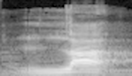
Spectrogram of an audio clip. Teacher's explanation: நாவின் இரு பக்கங்கள் தடித்து மேல் பற்களின் அடியை தொடுவதால் லகரம் தோன்றும்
